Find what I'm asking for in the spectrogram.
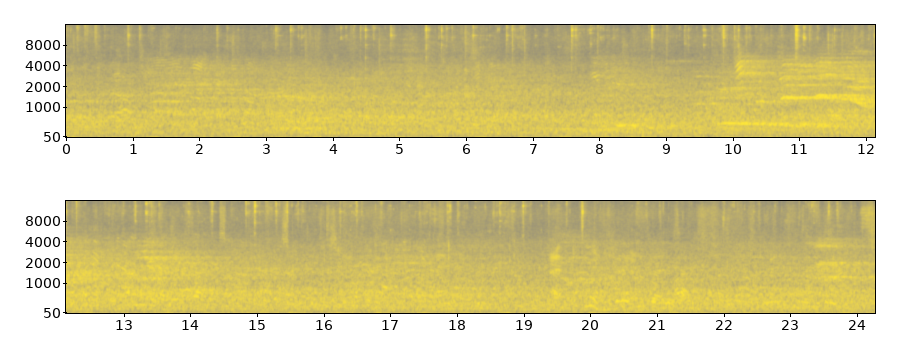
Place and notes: Piazza della Scala, Milano, Italia - solstizio d'estate - festa della musica
il tram, le macchine, le note del pianoforte di Marius Jonathan, le rondini, le persone, i bambini.... la notte del solstizio d'estate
